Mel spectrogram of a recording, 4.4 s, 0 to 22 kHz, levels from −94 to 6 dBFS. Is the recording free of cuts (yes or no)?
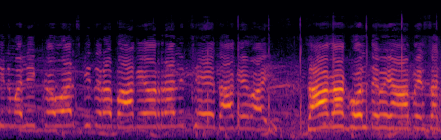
yes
